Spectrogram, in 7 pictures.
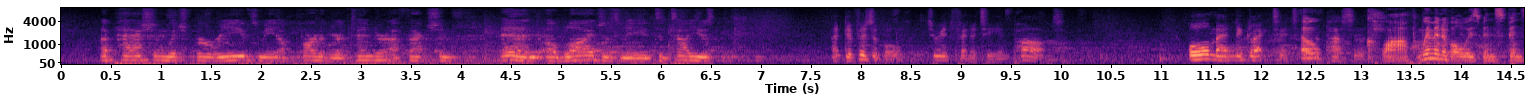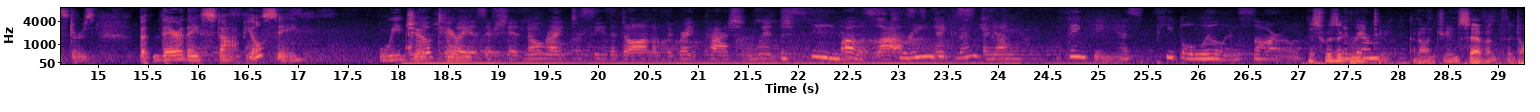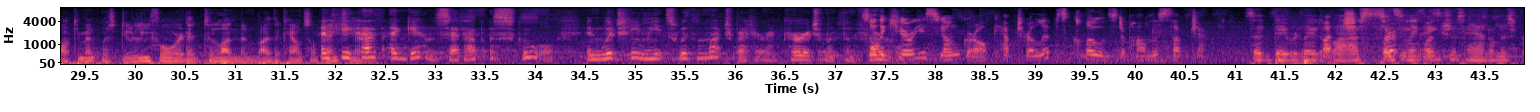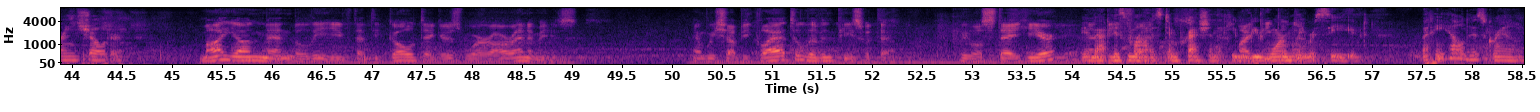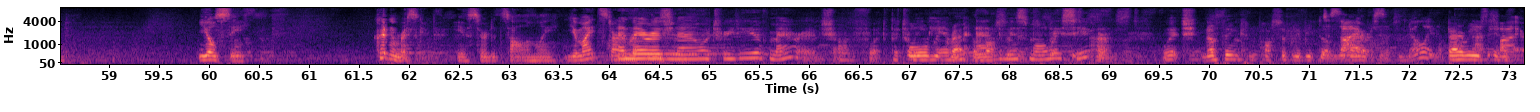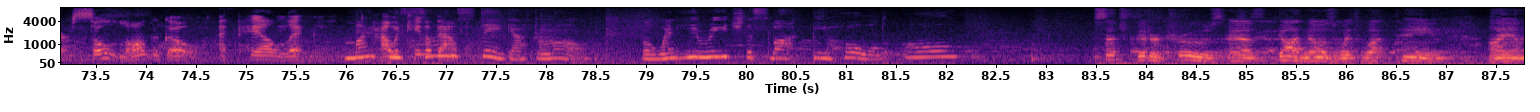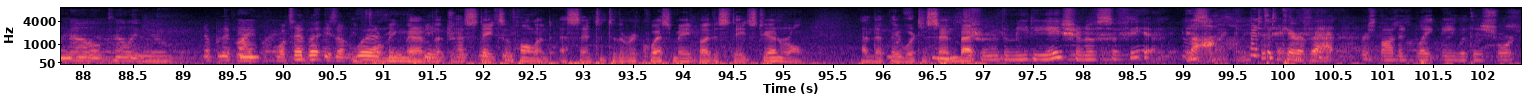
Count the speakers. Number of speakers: ten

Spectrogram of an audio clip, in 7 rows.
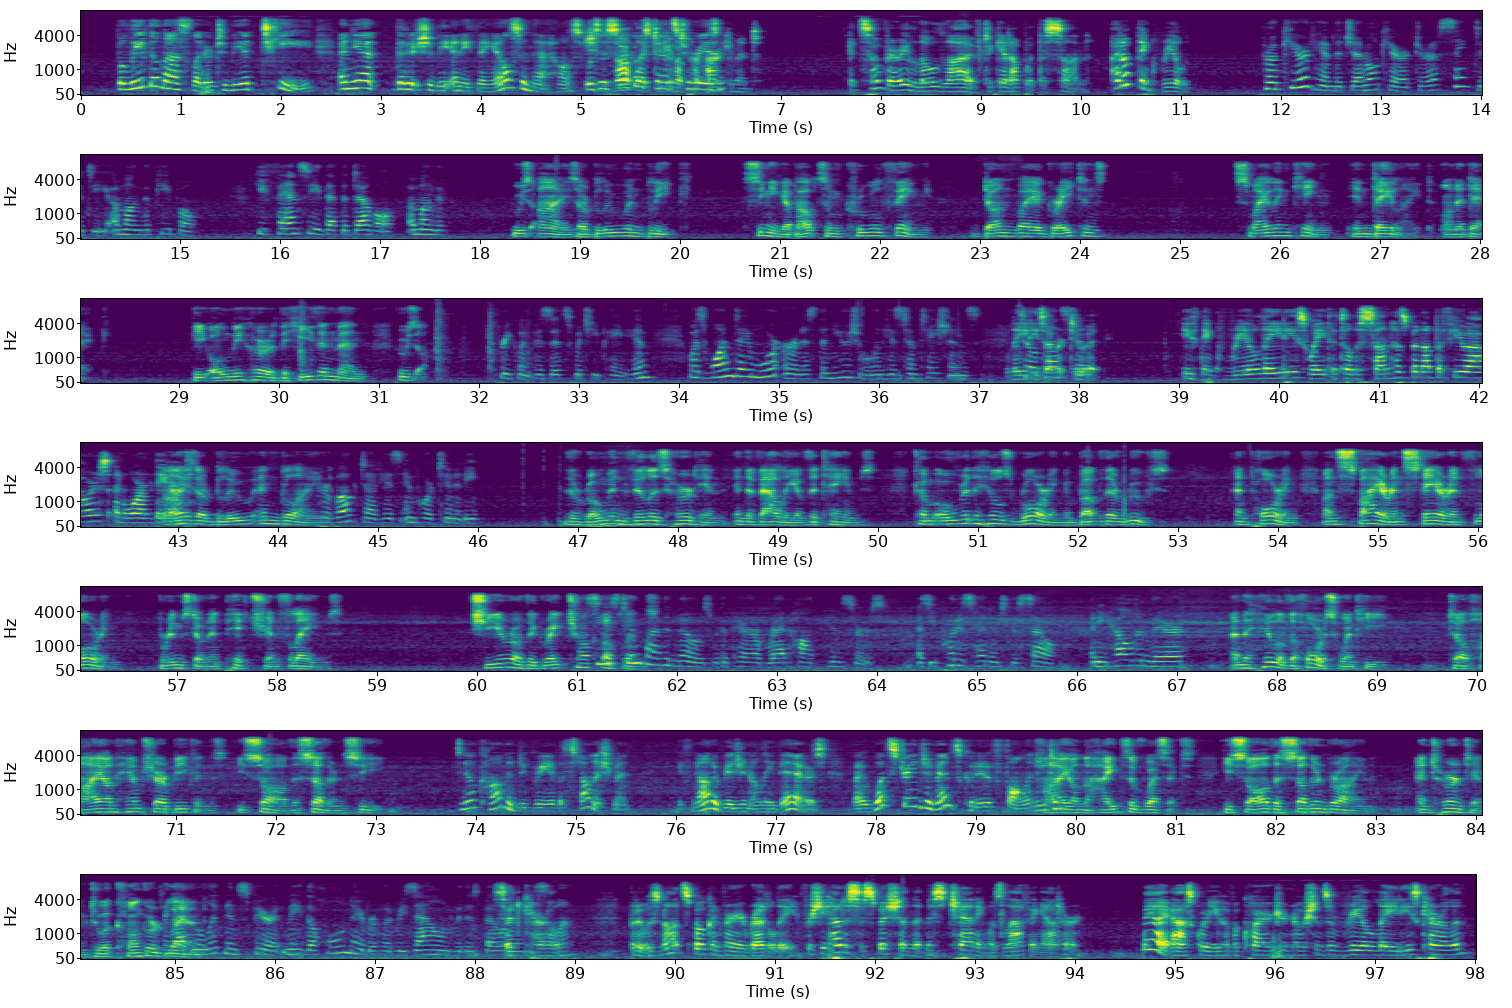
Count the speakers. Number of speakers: four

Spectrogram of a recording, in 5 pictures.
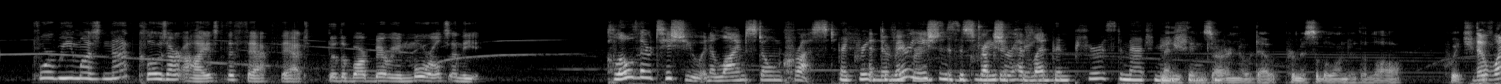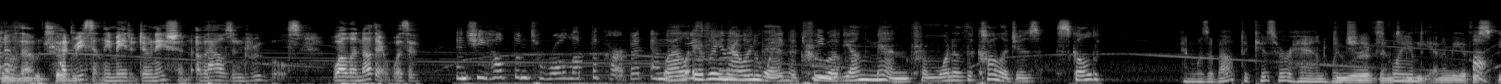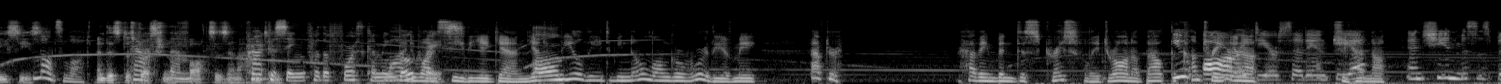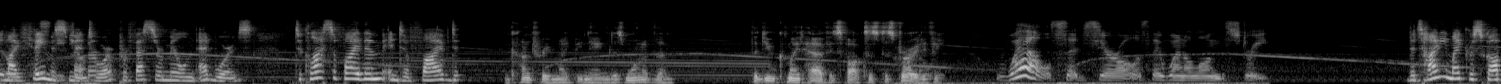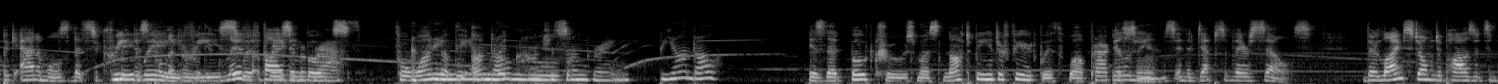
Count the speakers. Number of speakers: eight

